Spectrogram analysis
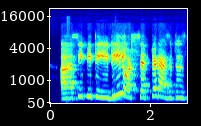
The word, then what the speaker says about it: CPTED: So as we notice our title has three main components to understand before we start discussing septed uh CPTED or septed as it is pronounced integrating of public safety and security and lastly smart cities.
